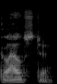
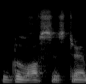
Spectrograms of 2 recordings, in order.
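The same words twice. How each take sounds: First: The middle syllable is dropped entirely. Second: The middle syllable is kept in full. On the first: The speaker calls it right. "but Gloucester" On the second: The speaker calls it wrong. "is not Gloucester"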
